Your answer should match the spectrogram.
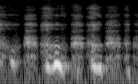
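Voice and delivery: high trembling "oh" gasps, dying away; fearful moans. Acted. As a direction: moan in fright, fading off. Regards fallen talisman fearfully.

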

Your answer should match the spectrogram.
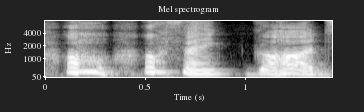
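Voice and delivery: relieved outburst. A narrator's reading. Mother crying out to the visitor in loud relief. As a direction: burst out in thankful relief.

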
